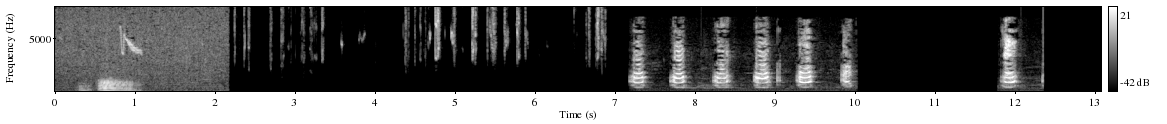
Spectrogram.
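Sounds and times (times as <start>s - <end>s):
steady outdoor hiss: 0.0s - 2.2s
rat squeaking and clicking: 2.2s - 7.0s.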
